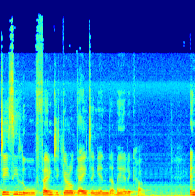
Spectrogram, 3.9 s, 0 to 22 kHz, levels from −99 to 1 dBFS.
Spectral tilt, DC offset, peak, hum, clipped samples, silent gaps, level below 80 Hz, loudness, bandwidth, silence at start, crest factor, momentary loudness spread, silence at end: -4.5 dB/octave; under 0.1%; -4 dBFS; none; under 0.1%; none; -40 dBFS; -21 LUFS; over 20 kHz; 0 s; 18 dB; 22 LU; 0 s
